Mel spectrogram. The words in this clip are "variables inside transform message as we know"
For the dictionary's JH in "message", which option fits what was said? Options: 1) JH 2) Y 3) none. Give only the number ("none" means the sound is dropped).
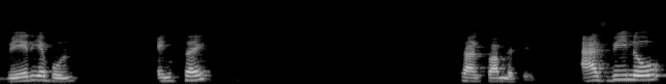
3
